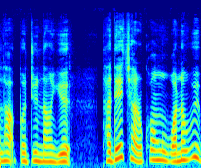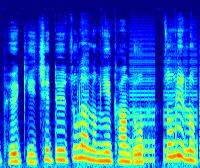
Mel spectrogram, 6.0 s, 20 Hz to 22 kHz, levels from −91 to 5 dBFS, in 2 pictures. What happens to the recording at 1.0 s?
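At 1.04 s there is damaged data in a compressed stream. The decoder misreads corrupted frames and loses sync, producing a brief chirp or blip.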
